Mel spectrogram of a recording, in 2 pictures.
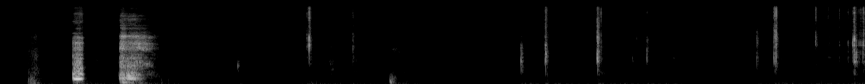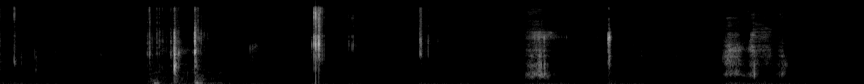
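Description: Hands picking through a seafood boil: sparse clicks, small cracks and short rustles with silent gaps between. The loudest are two rustles about a second in, as a hand goes into the plastic bag.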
